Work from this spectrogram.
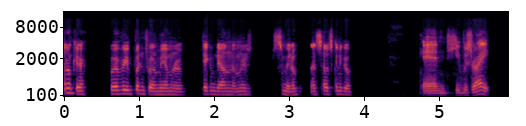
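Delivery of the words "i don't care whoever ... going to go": put-on German accent, pitched up. Retelling a fighter picking opponents on the Ultimate Fighter: Travis's German-accented voice. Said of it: "in his Travis a German voice".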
